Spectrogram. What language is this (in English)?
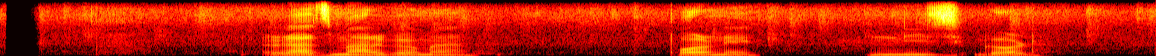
Nepali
